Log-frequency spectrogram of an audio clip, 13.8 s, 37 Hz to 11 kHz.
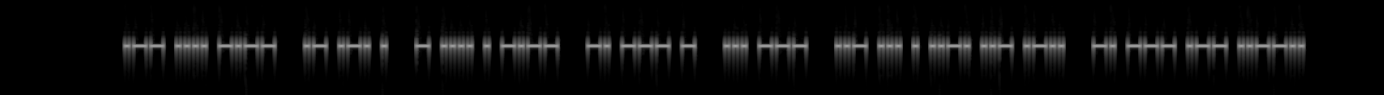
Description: Morse code, heard as a keyed tone, about 28 wpm, 700 Hz. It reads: WHY ARE THEY NOT SO USEFUL NOW?
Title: Sentences from Top 1000 Words - Review Part 4 - 28wpm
